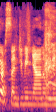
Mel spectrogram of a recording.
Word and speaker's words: San Gimignano: Siena with a C or San Gimignano with a ñ. San Gimignano.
